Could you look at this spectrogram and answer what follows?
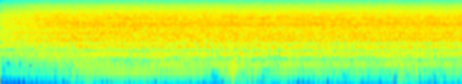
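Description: Light single-engine airplane's engine and propeller running steadily at high power, swelling in loudness over the first second and then holding even.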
